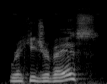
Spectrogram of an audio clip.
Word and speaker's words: Gervais: gervais yeah he's awesome now you say his name ricky gervais yeah yeah oh i guess i've been saying it wrong i thought yeah i thought you had to like since it was a ais it was like some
